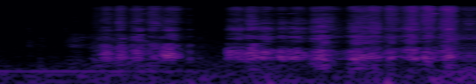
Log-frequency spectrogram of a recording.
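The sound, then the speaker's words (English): Writing by hand makes faint, scratchy strokes in two quick bursts, the second longer and denser, with no talk over it. “I love fun stories. Let me write it down.”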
